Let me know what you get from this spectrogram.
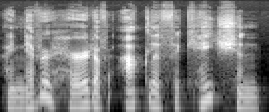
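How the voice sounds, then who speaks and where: A man's voice: medium pitch, big pitch swings, unhurried, a bit bright, no echo, clean studio sound. A man voicing a polite, curious young girl from a storybook, with a plain questioning delivery. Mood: puzzled. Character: polite, curious young girl Alice, timid yet indignant. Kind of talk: storybook character reading.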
